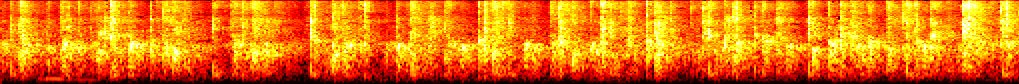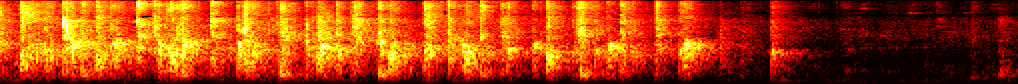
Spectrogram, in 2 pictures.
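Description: A small group applauds close by, then stops.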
